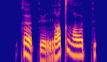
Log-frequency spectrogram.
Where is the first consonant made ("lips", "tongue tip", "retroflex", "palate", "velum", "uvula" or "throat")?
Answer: velum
